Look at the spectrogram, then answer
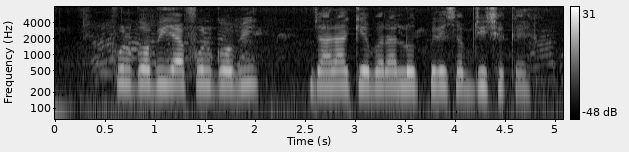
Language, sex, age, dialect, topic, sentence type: Maithili, female, 18-24, Angika, agriculture, statement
